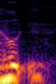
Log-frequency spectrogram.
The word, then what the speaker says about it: hunden: Hvor gammel er hunden? Hvor gammel er hunden? How old is the dog? Well. Hvor gammel er hunden? Hunden. That's a silent E right there.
